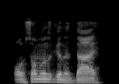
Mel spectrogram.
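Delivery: mock deadpan delivery. Quoting an announcer's reaction after she kissed him and Rusev came out, imitating a deadpan remark. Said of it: "Booker T deadpan goes".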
